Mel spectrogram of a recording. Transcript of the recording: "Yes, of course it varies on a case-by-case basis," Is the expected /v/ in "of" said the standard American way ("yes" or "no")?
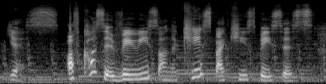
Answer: no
